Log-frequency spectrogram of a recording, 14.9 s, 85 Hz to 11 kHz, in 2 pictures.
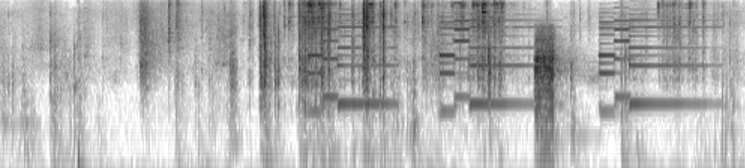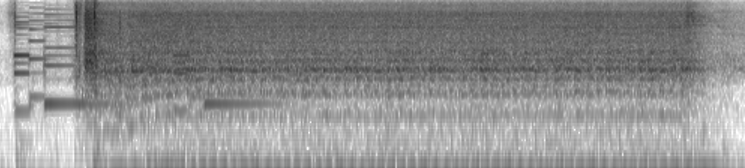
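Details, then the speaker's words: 2015 Ford F-350 6.2 after broken valve spring repair and rocker shaft reinstall, fuel pump fuse pulled, checking for odd sounds: door chimes, then steady even starter crank about six seconds, no knocks or clatter; normal cranking. "That sounds normal. Let's try it again. I don't hear anything abnormal."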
